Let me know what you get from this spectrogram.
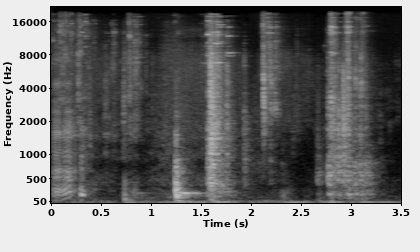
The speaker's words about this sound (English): I'm hearing keys. They're mine. Oh, that's probably mine. Oh. We both have our keys. Here, I'll set them over here.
